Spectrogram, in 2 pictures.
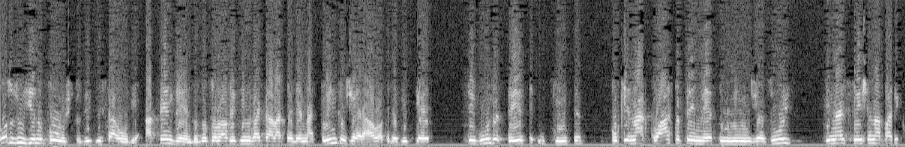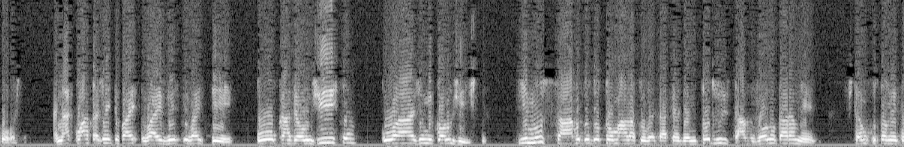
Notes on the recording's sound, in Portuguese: Participa por telefone na Mais FM. Pela Rádio MAIS FM 100.1.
